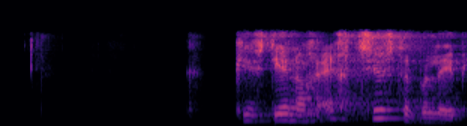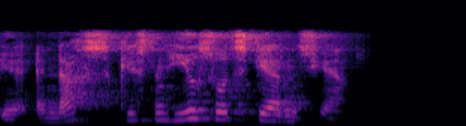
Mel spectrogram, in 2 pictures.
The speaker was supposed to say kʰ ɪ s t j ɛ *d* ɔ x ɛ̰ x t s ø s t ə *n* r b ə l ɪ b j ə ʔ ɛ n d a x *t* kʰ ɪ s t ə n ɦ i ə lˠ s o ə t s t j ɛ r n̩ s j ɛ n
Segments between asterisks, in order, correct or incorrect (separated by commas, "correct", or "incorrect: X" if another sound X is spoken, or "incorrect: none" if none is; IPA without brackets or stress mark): incorrect: n, incorrect: none, incorrect: s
